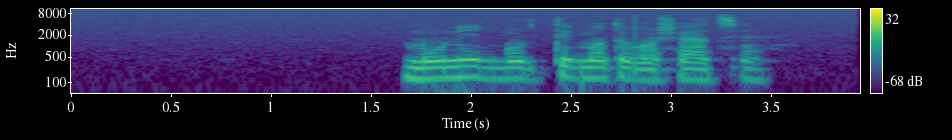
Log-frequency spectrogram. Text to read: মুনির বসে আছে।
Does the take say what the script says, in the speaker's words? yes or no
no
